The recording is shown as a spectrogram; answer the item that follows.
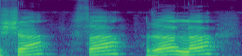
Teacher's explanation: श, स, र, ल, इनका उच्चारण दंतमूल से होता है, वर्त कहते हैं इसको।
